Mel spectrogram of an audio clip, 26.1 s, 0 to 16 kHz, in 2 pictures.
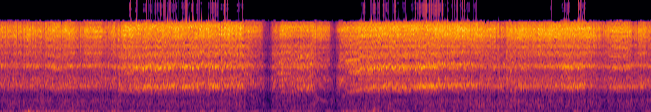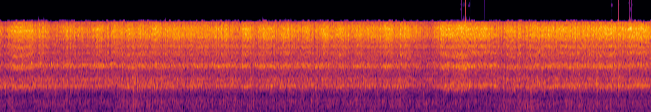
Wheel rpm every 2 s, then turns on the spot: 230, 200, 140, 130, 220, 230, 220, 240, 230, 230, 230, 220, 230.
4-6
